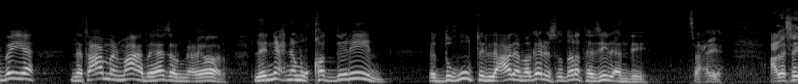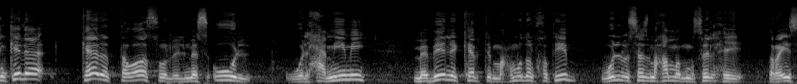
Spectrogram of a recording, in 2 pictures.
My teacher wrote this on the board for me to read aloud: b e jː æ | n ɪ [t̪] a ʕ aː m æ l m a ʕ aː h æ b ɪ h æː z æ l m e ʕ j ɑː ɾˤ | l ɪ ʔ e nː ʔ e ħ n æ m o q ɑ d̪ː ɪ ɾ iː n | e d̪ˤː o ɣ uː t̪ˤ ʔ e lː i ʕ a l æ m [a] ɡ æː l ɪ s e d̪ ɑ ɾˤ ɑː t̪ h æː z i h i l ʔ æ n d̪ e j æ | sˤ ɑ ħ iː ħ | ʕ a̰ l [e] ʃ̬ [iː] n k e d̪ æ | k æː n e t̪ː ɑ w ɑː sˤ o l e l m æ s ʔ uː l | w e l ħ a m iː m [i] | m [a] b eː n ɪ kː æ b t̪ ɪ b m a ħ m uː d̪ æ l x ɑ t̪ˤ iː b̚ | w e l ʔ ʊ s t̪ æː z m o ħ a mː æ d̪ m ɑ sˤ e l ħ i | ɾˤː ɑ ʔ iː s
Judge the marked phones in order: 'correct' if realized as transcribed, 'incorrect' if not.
correct, incorrect, incorrect, incorrect, correct, incorrect

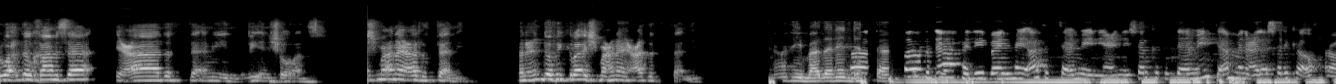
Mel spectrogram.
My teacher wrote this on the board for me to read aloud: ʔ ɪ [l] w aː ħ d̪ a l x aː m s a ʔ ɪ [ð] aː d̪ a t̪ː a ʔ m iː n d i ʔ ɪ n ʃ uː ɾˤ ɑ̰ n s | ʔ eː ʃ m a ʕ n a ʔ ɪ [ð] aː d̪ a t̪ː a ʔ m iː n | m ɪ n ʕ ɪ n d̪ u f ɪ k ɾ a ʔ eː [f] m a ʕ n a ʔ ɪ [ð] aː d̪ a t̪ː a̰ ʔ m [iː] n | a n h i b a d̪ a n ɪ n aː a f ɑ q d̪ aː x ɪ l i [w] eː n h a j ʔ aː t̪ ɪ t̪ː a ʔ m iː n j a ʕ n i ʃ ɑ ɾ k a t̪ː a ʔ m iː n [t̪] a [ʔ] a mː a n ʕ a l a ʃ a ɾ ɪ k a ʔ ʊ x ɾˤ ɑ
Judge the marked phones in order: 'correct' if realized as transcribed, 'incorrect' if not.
correct, incorrect, incorrect, incorrect, incorrect, correct, incorrect, correct, correct

